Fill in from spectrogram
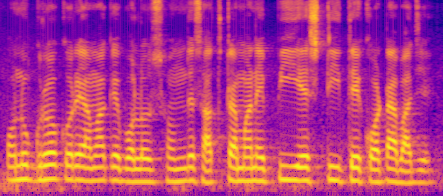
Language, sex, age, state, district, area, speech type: Bengali, male, 30-45, West Bengal, Purulia, urban, read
